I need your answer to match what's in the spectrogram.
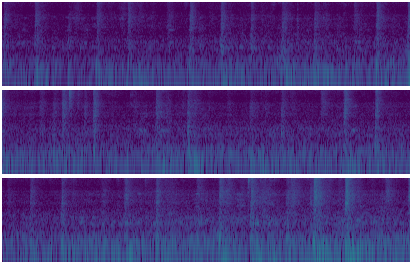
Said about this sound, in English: I took a train across the broad chest of India. The journey started in Mumbai Central Station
